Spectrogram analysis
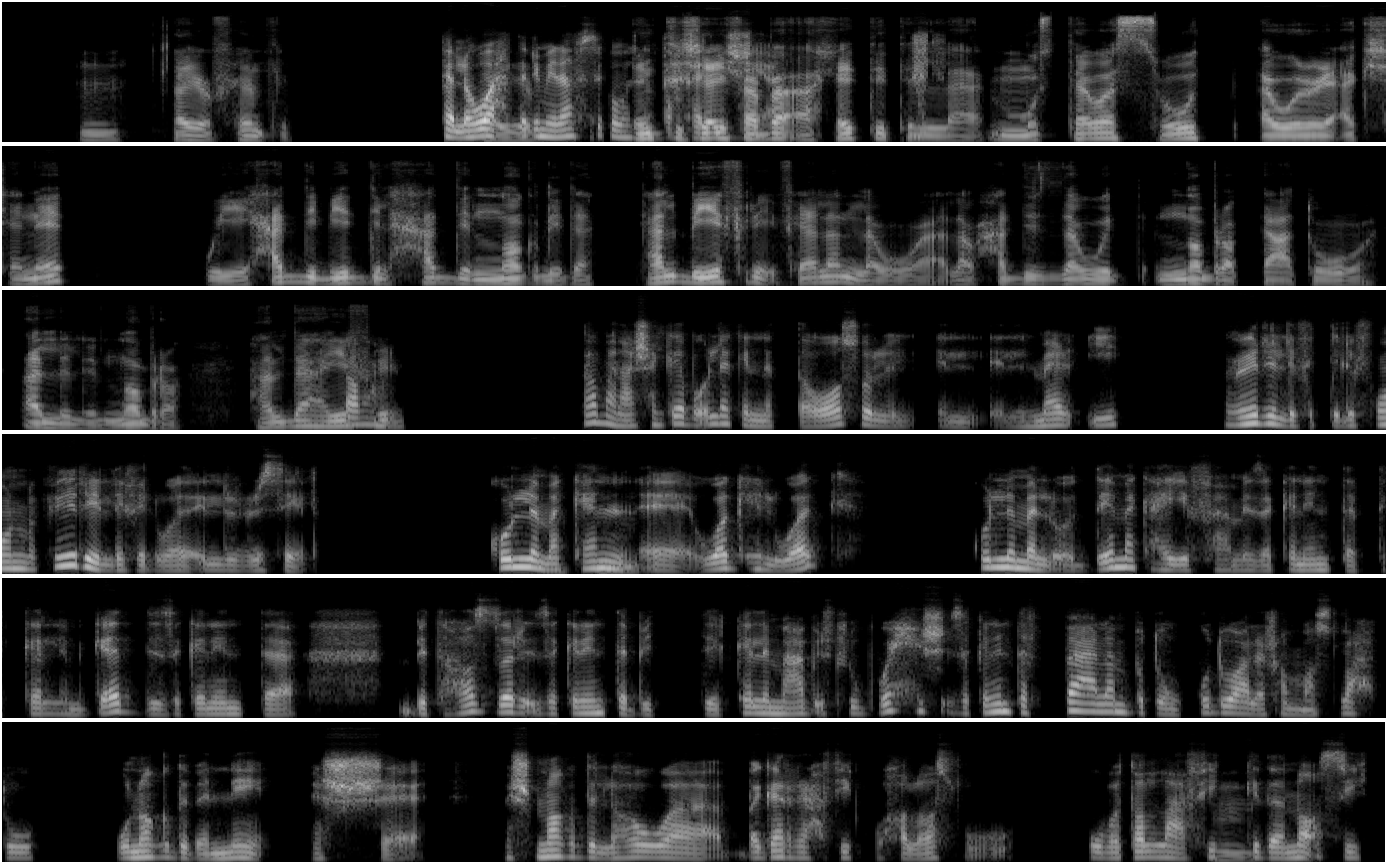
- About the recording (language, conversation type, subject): Arabic, podcast, إزاي تدي نقد من غير ما تجرح؟
- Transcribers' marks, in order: chuckle; in English: "الريأكشنات"; tapping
